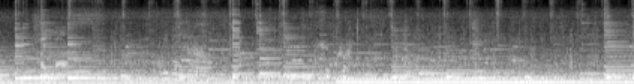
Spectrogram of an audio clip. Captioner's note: laughs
